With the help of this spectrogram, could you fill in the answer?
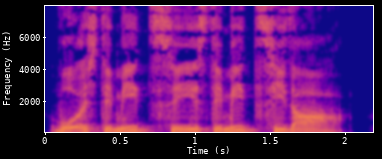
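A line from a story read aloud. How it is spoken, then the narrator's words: Sharp question. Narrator (German): fragte Herr Jakob noch unter der Türe scharf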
